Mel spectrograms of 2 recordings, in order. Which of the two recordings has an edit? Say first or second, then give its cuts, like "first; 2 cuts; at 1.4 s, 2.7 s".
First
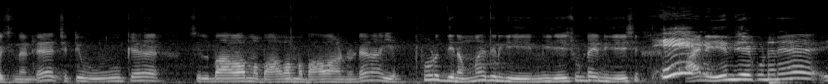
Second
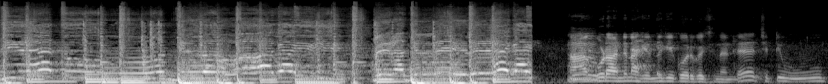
second; 1 cut; at 5.5 s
